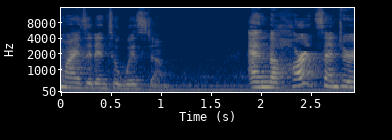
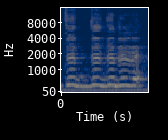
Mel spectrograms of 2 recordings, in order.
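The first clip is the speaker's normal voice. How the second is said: higher, put-on pleading voice; mock begging God, trailing into da da; mock prayer; 7 semitones higher than usual. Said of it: "it's not like I was like".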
